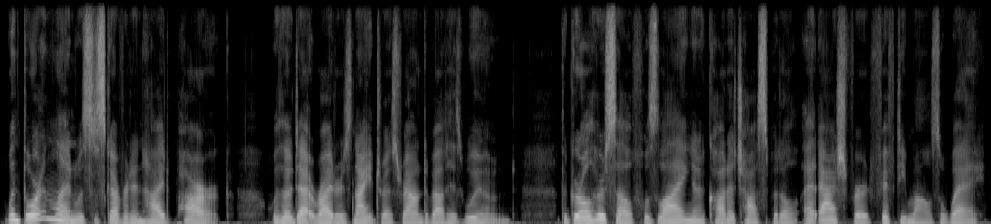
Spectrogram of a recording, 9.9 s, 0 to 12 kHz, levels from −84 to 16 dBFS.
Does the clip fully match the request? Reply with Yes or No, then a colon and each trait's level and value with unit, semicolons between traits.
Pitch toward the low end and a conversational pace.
No: high, 205 Hz; average, 190 wpm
